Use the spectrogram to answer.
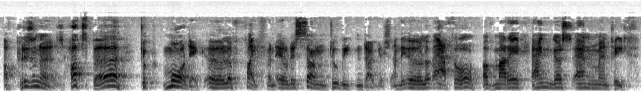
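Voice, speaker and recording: An actor playing a weary, grave king in classical Shakespearean audio drama, declaiming in a measured, solemn way. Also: on the high side, lively intonation. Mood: stirred, proud. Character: weary, careworn English king, grave and regal.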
